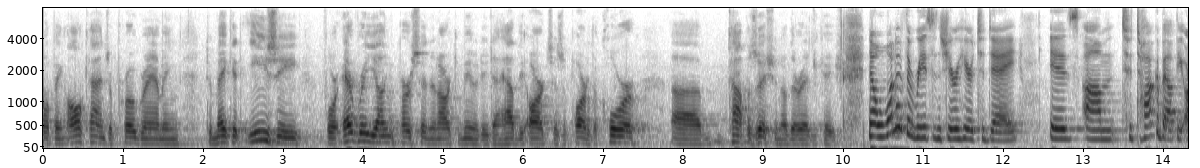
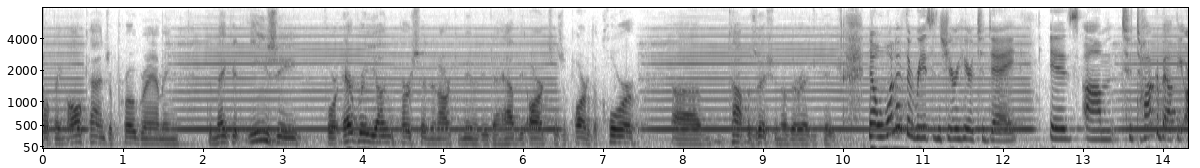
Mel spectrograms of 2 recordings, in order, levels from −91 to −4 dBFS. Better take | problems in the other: first | background sound (Bowed string instrument); 5 dB below the speech

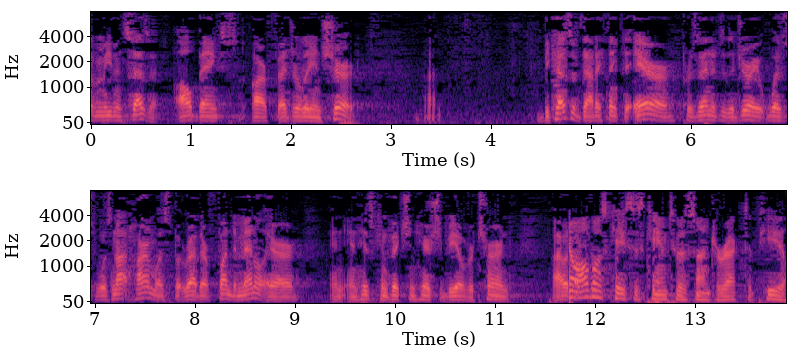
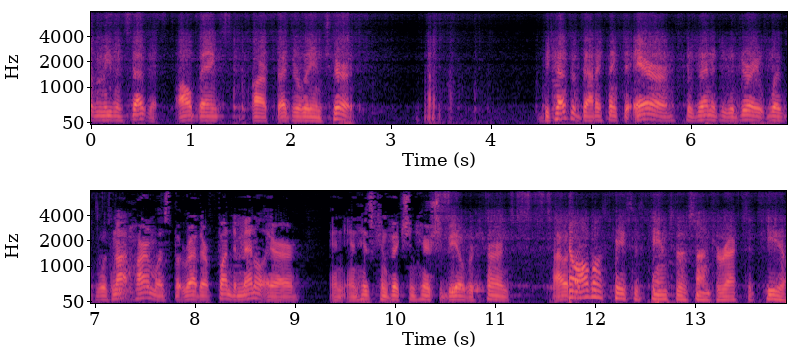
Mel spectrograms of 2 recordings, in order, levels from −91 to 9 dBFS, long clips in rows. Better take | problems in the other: first | noise reduction (neural mask model RNNoise)

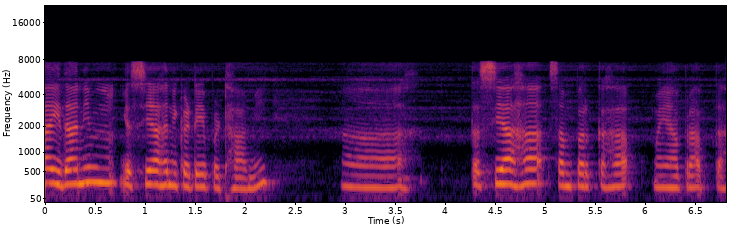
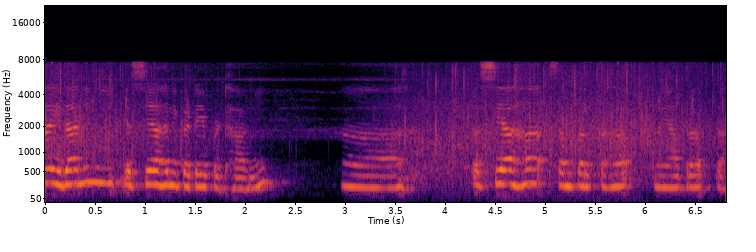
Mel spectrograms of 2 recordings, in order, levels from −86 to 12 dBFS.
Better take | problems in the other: first | background sound (Applause / Crowd); 14 dB below the speech // room echo; dies away in 0.3 s

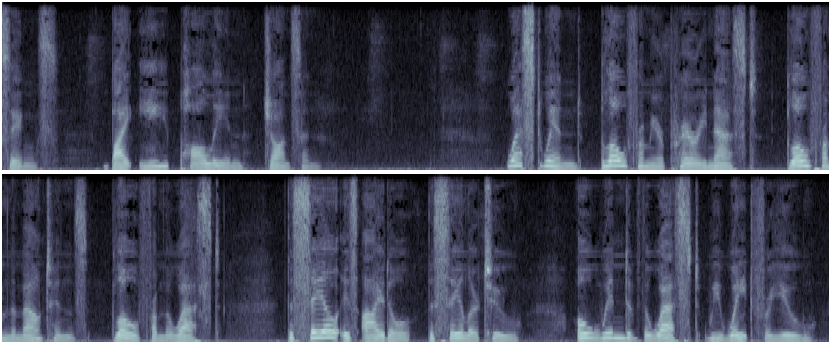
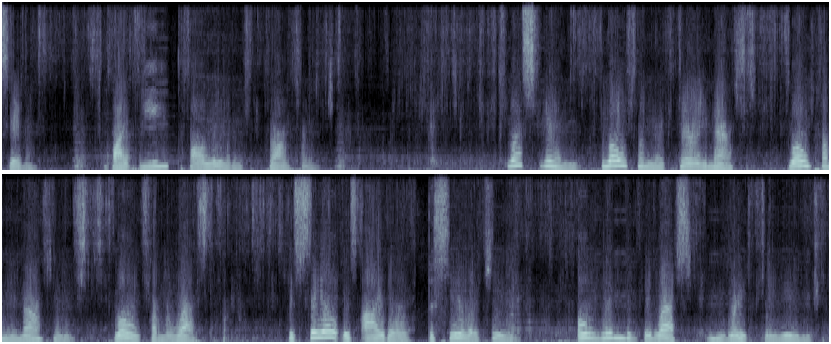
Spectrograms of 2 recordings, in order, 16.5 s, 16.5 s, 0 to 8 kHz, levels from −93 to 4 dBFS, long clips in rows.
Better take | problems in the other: first | noise reduction (neural separator model SepFormer DNS4)

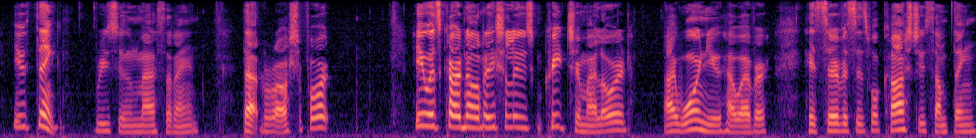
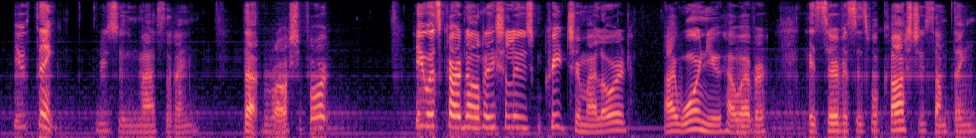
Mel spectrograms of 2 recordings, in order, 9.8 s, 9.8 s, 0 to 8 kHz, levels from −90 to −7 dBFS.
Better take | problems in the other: first | noise reduction (neural separator model SepFormer DNS4)

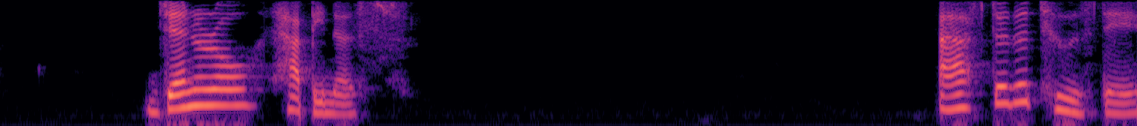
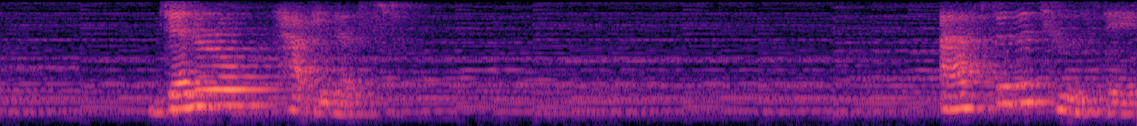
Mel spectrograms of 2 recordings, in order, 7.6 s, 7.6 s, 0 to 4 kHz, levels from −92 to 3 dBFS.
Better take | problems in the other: first | background sound (Organ); 14 dB below the speech // room echo; dies away in 0.9 s

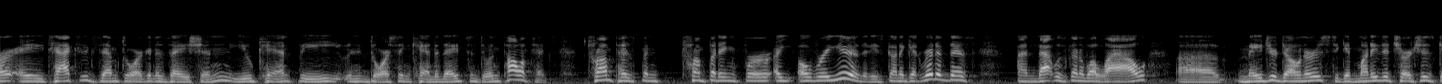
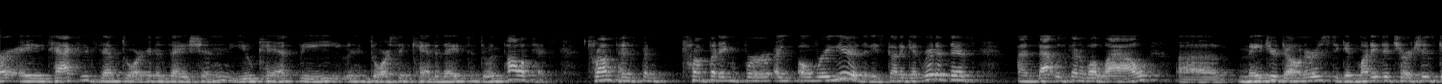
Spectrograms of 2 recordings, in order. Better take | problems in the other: first | room echo; dies away in 0.5 s

